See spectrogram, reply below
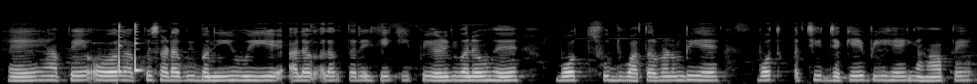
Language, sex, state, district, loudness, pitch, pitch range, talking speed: Hindi, female, Rajasthan, Jaipur, -20 LUFS, 190 Hz, 185-195 Hz, 195 wpm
